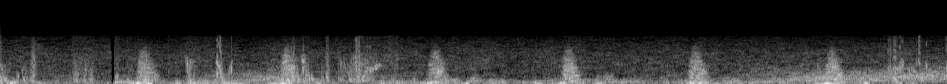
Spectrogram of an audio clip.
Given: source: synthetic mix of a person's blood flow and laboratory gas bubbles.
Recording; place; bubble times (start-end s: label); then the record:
Doppler ultrasound of blood flow; subclavian vein
0.00-0.11 s: bubbles
0.15-0.35 s: bubbles
0.72-0.96 s: bubbles
1.15-1.21 s: bubbles
1.68-1.71 s: bubbles
1.84-1.97 s: bubbles
2.13-2.35 s: bubbles
2.88-3.16 s: bubbles
3.20-3.31 s: bubbles
3.36-3.98 s: bubbles
8.82-9.31 s: bubbles
9.38-9.48 s: bubbles
From the record:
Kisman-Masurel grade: 221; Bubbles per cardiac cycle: several, 3 to 8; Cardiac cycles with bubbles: 10 to 50%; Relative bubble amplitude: barely perceptible (0.100 to 0.250); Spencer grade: 2 (many but less than half of the cardiac periods contain bubble signals, singularly or in groups); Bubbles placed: anywhere in the cardiac cycle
